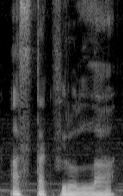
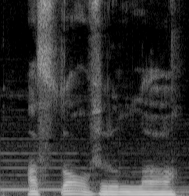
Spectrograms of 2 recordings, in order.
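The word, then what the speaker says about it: أستغفر الله: আর ইস্তেগফার পড়ার ক্ষেত্রে অনেকেই ভুল করে থাকেন এভাবে পড়েন আস্তাগফিরুল্লাহ আস্তাগফিরুল্লাহ আস্তাগফিরুল্লাহ এভাবে পড়বেন না আপনারা পড়বেন আস্তাগফিরুল্লাহ আস্তাগফিরুল্লাহ আস্তাগফিরুল্লাহ এভাবে পড়বেন উচ্চারণ ঠিক রেখে পড়বেন তারপরে হচ্ছে আপনারা পড়ে নেবেন এই দুটি জিকির।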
